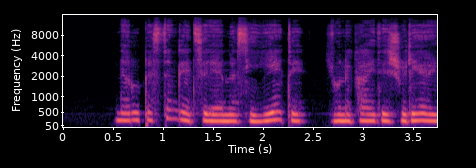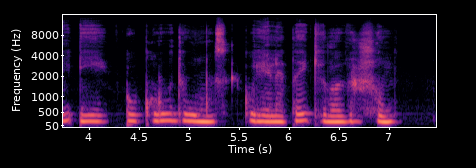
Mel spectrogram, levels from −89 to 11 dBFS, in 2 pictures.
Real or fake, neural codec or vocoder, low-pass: fake; codec, 44.1 kHz, 3.4 kbps, Pupu-Codec; 14.4 kHz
